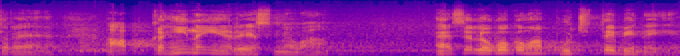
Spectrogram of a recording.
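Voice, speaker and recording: A man's high voice with a Bihari accent, over noticeable background noise. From Bhojpuri-speaking region, Bihar/eastern UP. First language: Bhojpuri (speaking Hindi). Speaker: actor and writer. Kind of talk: panel discussion at a book fair.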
